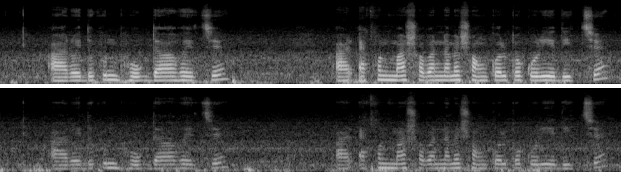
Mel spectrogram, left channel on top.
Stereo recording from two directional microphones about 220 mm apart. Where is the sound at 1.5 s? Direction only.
20° left (ahead or behind).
